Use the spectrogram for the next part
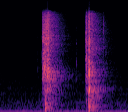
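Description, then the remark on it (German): Two sharp mechanical clicks, about half a second apart, as a film magazine unlatches from a camera, each snapping crisply and fading fast over a low steady hum. “wenn ich sie jetzt äh, abnehme, ne? man kann das ja so schön abnehmen”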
